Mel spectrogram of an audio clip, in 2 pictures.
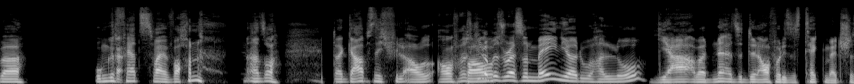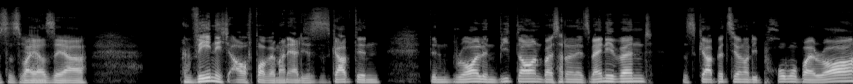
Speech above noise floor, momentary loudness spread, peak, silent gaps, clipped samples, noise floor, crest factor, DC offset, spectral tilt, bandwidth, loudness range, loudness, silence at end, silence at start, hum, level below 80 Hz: over 71 dB; 10 LU; -2 dBFS; 0.31-0.94 s, 2.31-2.38 s, 9.97-10.33 s, 12.77-12.82 s, 15.21-15.35 s; under 0.1%; under -90 dBFS; 18 dB; under 0.1%; -5.5 dB/octave; 15.5 kHz; 3 LU; -19 LUFS; 0 s; 0 s; none; -54 dBFS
